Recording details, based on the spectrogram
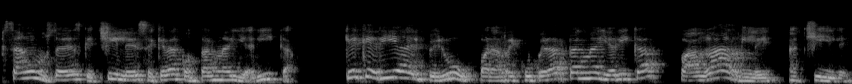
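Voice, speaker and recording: Fairly slow and fairly high, a woman's voice moves in very wide pitch swings while keeping very even loudness. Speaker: literature teacher. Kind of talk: lecture.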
